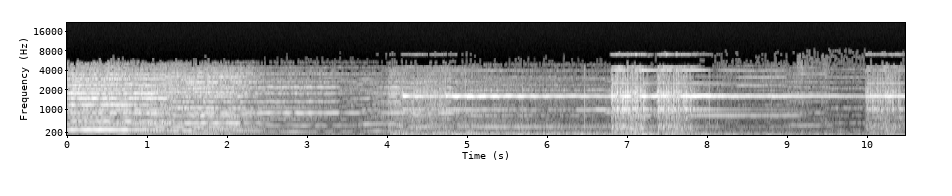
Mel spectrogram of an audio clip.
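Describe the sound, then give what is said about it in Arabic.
A telephone bell rings with a loud, continuous metallic jangle. It starts after about four seconds of steady tones and carries on to the end with a few brighter bursts. “أنا اللي هرد على التليفون”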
